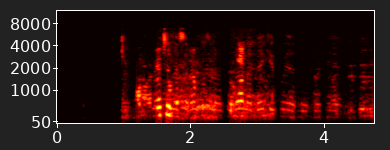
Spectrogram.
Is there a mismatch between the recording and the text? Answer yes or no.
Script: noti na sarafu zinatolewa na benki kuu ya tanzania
no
